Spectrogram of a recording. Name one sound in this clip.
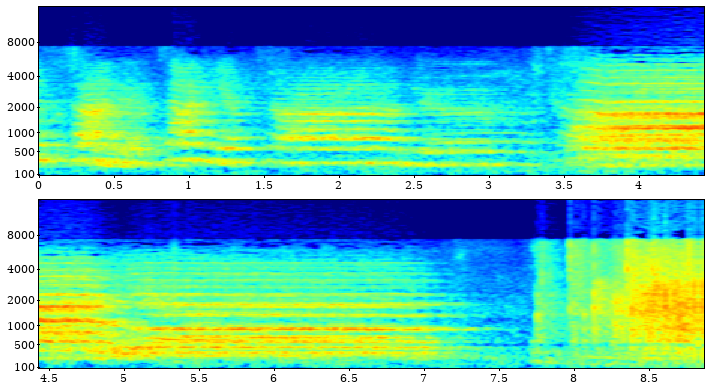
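A large children's choir sings together in an echoing hall.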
